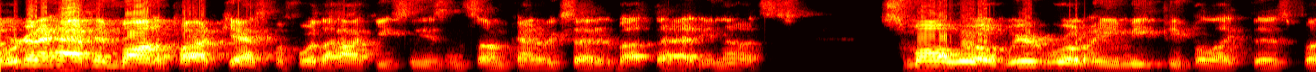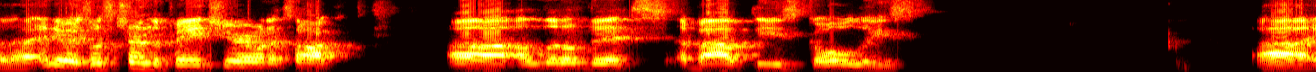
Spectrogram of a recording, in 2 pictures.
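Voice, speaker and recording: A man's voice: lowish voice, fairly quick, echoey room, poor audio. A man co-hosting a casual sports podcast, rambling and playful, with lots of fillers. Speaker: podcast co-host.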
